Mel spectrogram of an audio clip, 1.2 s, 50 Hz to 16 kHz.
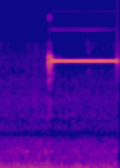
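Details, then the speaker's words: Automotive relay, multimeter continuity test across 30 and normally closed 87a with relay de-energized: quiet, then steady high-pitched continuous meter tone; normally closed contact good, normal continuity. "see no continuity however supposed to have continuity and 87a because that is the normally closed"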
